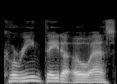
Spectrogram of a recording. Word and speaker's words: Κόρινθος: Corinth, Greek, Corinthos, Corinthos, pronounced Corinthos, listen, is an ancient city and former municipality in Corinthia, Peloponnese, which is located in south-central Greece.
